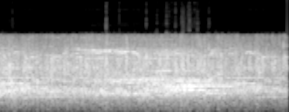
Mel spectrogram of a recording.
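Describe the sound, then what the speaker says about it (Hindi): Studio audience at a televised dance competition show applauding, a steady, dense wash of clapping and crowd noise throughout. "एक बार जोरदार तालियां"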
